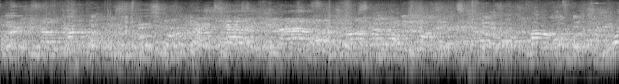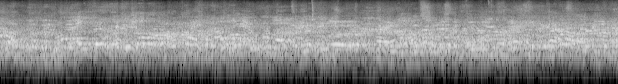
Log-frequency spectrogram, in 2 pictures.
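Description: Many people chattering at once indoors: overlapping conversation with no single voice standing out.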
